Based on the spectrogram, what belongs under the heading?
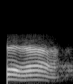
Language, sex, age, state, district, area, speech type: Maithili, female, 45-60, Bihar, Darbhanga, urban, conversation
